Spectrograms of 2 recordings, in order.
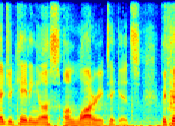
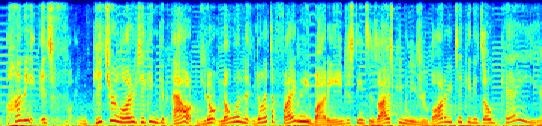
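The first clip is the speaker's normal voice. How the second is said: mock soothing; 8 semitones higher than usual.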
